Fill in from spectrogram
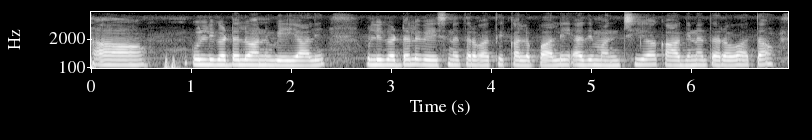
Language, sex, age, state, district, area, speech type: Telugu, female, 18-30, Telangana, Medchal, urban, spontaneous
